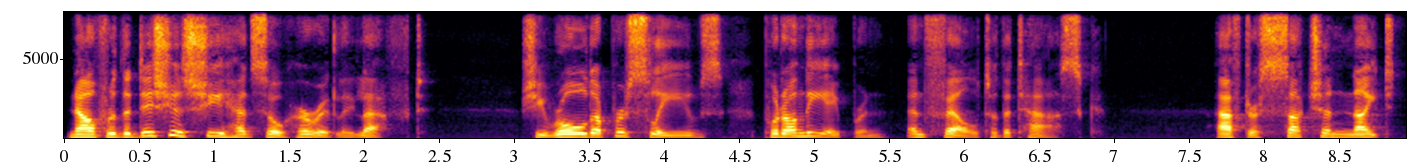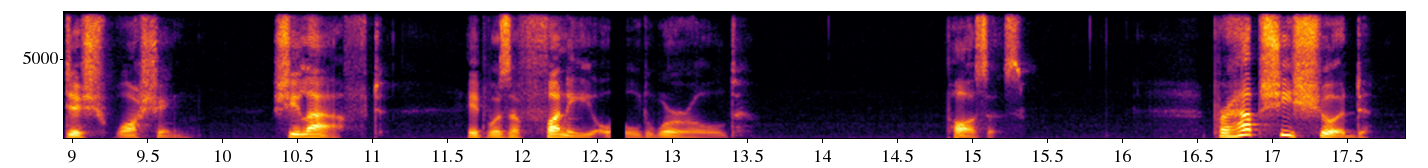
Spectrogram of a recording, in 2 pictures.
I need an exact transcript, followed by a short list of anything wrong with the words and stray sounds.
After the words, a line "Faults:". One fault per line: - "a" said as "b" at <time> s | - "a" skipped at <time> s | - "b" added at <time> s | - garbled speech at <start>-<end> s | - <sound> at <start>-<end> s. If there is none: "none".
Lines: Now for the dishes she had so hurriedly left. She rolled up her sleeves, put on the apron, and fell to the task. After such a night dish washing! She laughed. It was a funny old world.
Now for the dishes she had so hurriedly left. She rolled up her sleeves, put on the apron, and fell to the task. After such a night dish washing! She laughed. It was a funny old world. Pauses. Perhaps she should
Faults:
- dropout at 12.6-12.7 s
- "Pauses Perhaps she should" added at 14.8 s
